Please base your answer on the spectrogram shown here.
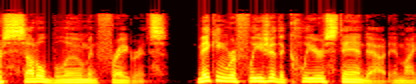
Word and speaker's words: Rafflesia: it's typically pronounced as Rafflesia. The emphasis is on the first syllable of each word, with a slight stress on the E sound in Rafflesia and the AR sound in arnoldii.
